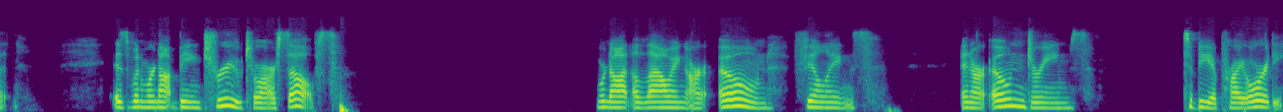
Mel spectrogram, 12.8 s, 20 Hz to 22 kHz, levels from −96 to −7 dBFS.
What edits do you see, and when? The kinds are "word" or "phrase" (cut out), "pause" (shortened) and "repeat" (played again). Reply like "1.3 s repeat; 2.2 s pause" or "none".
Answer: none

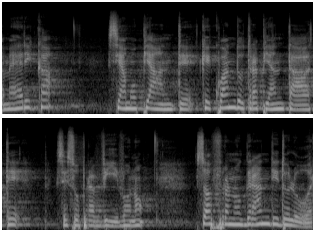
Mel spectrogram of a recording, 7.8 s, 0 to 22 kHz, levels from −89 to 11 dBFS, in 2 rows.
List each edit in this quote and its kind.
none

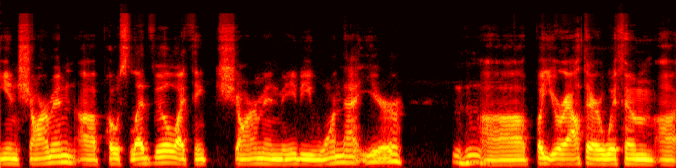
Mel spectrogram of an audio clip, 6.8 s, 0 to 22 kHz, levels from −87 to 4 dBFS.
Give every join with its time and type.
none

